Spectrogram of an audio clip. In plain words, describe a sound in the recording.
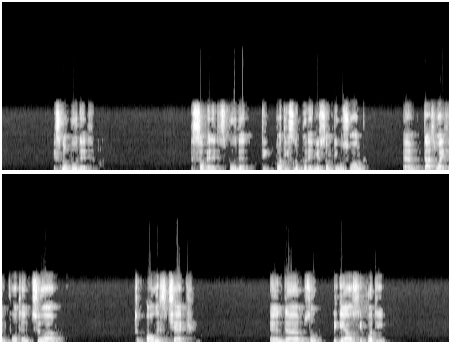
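A man speaks calmly into a close microphone, explaining in short phrases with pauses.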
